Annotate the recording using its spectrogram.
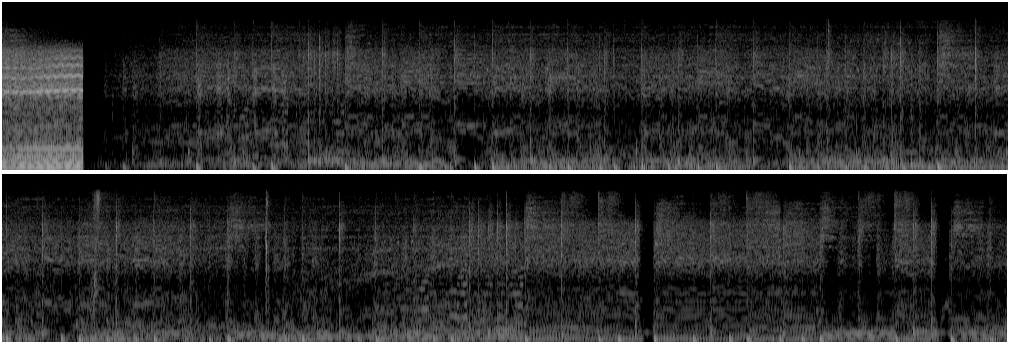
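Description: Background rock music with guitar. A louder passage cuts off abruptly about a second in, and the music carries on steadily.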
